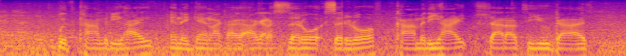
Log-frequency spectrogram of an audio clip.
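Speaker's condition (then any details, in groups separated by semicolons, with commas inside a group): No condition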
